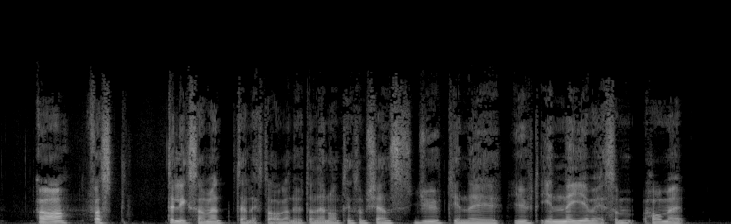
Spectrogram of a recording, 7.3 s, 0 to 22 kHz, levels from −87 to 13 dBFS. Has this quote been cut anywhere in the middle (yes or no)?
yes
